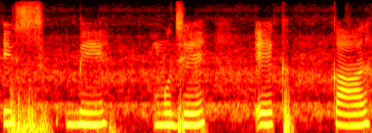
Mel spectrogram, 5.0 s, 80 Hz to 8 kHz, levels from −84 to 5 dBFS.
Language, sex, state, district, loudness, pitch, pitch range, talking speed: Hindi, female, Madhya Pradesh, Dhar, -14 LUFS, 220 Hz, 210-245 Hz, 60 wpm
